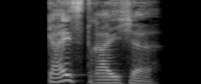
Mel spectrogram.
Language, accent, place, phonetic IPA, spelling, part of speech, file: German, Germany, Berlin, [ˈɡaɪ̯stˌʁaɪ̯çə], geistreiche, adjective, De-geistreiche.ogg
- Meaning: inflection of geistreich: 1. strong/mixed nominative/accusative feminine singular 2. strong nominative/accusative plural 3. weak nominative all-gender singular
